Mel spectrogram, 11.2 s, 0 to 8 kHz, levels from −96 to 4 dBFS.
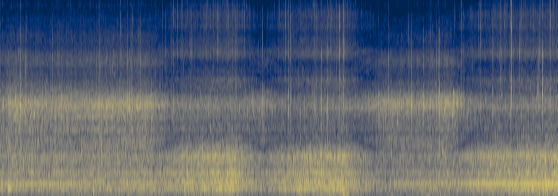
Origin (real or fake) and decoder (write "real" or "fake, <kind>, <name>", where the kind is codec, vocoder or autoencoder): real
